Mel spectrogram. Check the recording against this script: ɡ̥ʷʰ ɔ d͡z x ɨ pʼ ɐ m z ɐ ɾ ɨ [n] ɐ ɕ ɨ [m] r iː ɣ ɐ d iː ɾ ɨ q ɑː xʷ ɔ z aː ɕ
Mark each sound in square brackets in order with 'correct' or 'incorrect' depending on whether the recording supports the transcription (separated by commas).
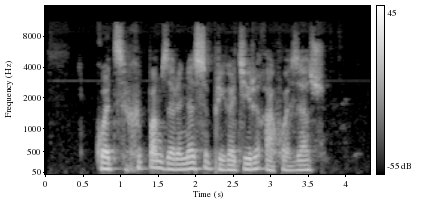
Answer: correct, incorrect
